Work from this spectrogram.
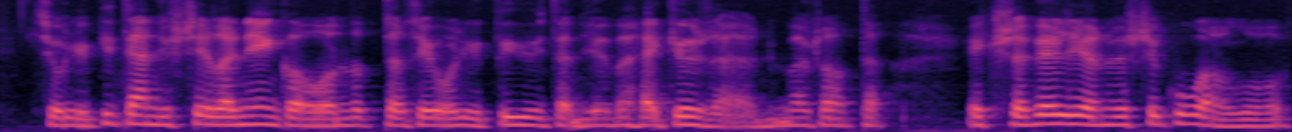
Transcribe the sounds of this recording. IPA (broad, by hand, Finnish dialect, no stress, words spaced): s oli pitænys siælæ niːŋ kɑuʋɑn notːɑ se oli pyːtænyj jɑ ʋæhæ køræːnːym mæ sɑnoː tːɑ ek sæ peliænːyj jos se kuɑloː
